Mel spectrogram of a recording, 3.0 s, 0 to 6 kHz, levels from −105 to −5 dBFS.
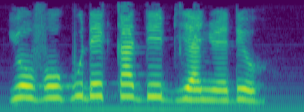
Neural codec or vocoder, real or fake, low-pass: none; real; 5.4 kHz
